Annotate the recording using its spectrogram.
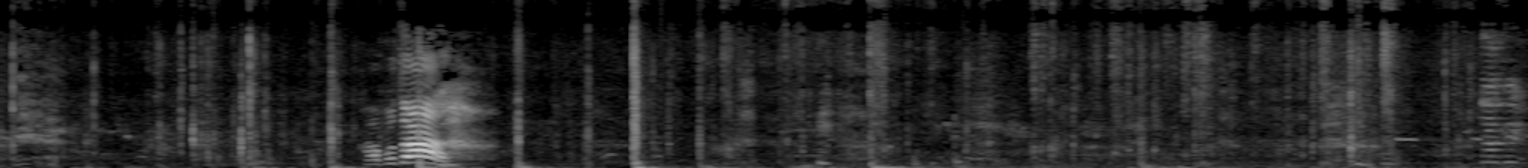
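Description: Footsteps thud on a wooden deck.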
